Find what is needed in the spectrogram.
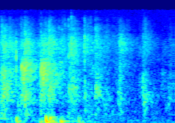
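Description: Sparse, irregular clapping from a small audience, about four claps a second, fading off toward the end. A single low thump comes just after half a second in.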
